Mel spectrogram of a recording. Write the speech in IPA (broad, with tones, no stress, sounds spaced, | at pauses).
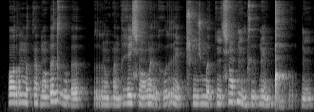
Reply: ɔ˧ r m ə˩˧ k ə̃˩ ɓ õ˩˥ ʔ ə˦˥ dʱ u˩ ʔ ə˩˧ | r ũ˩ p ə̃˩˧ b ɦ e˧ ɕ õ˩˧ β ə̃˩ r ɦ u˦˥ r ẽ˩˧ ʔ ʈ͡ʂʰ ĩ˧ ʒ m ə˩˥ k ĩ˩˥ ɕ õ˦˥ ɓ ĩ˩˧ b ʔ ɨ˩˧ ɓ ẽ˩˥ b ɡ͡ǃ ə̃˩ b ɓ u˩˧ k͡p ĩ˩˥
